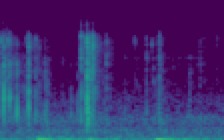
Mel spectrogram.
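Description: Packaging crinkling and rustling as it is handled and opened: a run of small crackles, with a couple of dull bumps from handling.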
